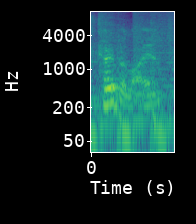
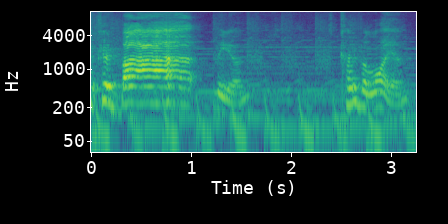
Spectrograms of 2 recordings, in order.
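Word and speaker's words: Cobalion: It's coba lion. Cobalon. It's not a sheep. You don't go ka co a lion.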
